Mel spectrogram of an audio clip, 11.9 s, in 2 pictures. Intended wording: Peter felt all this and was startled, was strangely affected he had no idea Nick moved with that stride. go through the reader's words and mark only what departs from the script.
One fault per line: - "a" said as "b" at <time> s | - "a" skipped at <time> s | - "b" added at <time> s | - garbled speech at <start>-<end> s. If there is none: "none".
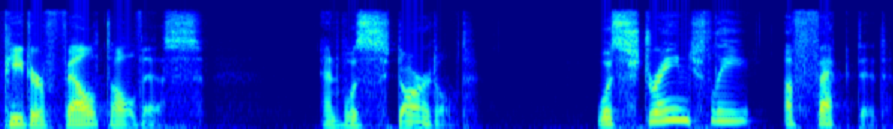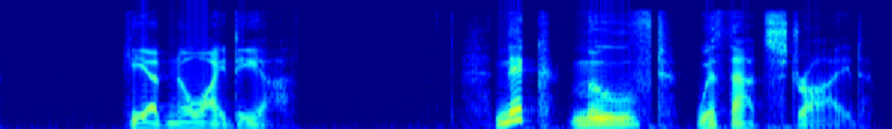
none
